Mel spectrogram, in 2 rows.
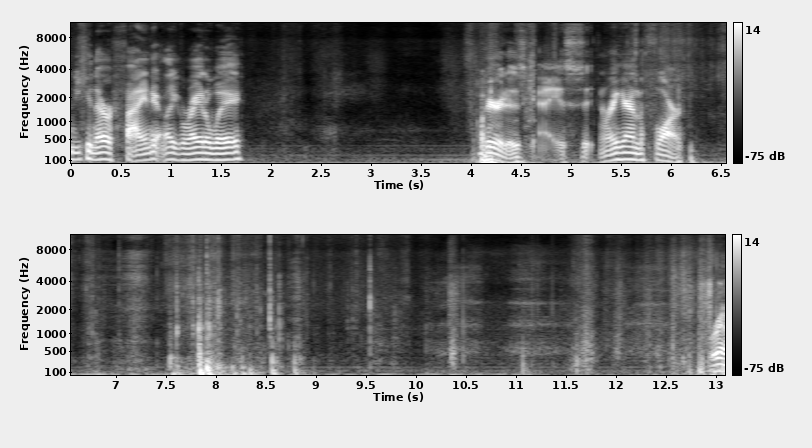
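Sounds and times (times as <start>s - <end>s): handling clicks and knocks: 5.6s - 9.7s.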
